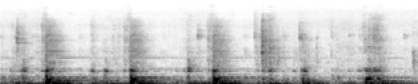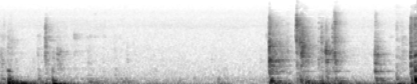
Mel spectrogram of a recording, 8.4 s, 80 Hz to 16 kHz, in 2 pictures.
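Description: Repeated metal knocks and clunks, roughly two a second, from a Mercury Thunderbolt 500 50 HP outboard power head as it is worked loose from the mid cowl while hanging from a hoist. They die away about two thirds of the way in, then a sudden loud clatter of knocks starts near the end.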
